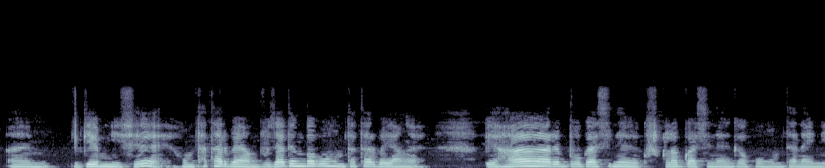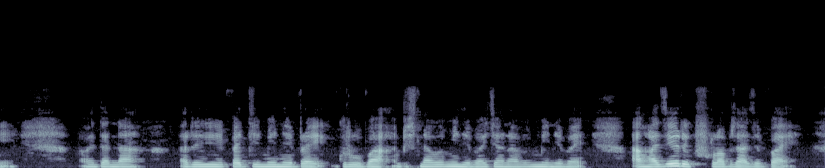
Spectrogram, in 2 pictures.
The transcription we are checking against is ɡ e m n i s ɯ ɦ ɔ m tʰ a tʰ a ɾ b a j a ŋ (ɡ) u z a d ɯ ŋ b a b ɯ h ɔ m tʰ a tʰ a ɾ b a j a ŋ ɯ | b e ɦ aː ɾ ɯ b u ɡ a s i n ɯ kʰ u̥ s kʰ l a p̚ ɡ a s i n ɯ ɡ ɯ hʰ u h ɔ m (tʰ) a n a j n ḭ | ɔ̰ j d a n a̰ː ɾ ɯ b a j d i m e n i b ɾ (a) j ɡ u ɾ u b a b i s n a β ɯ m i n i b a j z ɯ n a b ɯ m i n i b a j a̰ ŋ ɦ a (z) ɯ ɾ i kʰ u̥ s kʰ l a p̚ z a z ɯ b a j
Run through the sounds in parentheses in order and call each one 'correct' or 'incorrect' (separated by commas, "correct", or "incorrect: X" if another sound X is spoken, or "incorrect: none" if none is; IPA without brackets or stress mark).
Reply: incorrect: b, correct, correct, correct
